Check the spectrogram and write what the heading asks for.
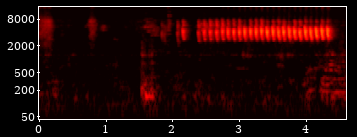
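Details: Prenjak alang-alang, or bar-winged prinia, opens with a few scattered high chips, then launches into a steady two-second trill of rapid buzzy notes growing slightly louder toward the end.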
